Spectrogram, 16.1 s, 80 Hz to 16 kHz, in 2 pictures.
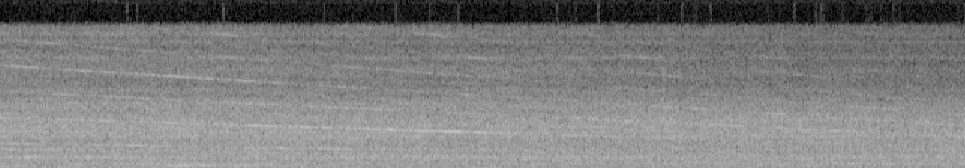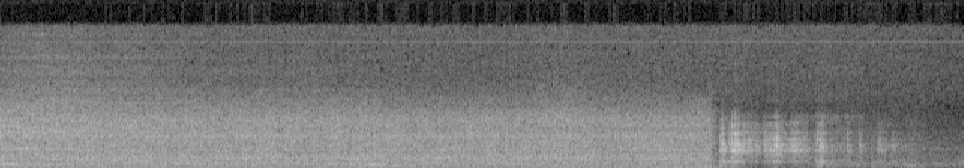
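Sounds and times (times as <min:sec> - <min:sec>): washing machine drum motor winding down: 0:00.0 - 0:09.2.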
